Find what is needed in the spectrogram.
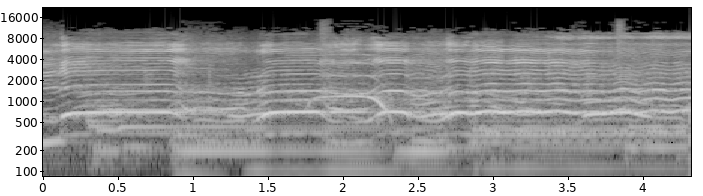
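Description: Male lead singer holding long, wavering notes into a microphone over a live R&B band, with a brief higher harmony voice and bass notes coming in about a second in.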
